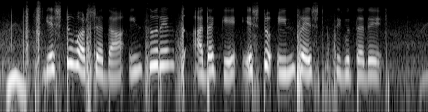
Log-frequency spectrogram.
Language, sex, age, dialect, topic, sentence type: Kannada, female, 46-50, Coastal/Dakshin, banking, question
